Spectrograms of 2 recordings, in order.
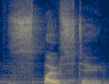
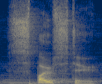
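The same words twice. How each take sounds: First: The first vowel of supposed is dropped entirely. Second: The same.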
